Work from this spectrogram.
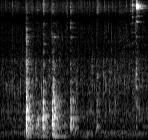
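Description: Jaggery syrup is stirred into sugarcane juice for temple-style sweet pongal: a spoon clacks and scrapes against a pot in several uneven strokes, close and fairly loud, over a faint bubbling sizzle with no talking.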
